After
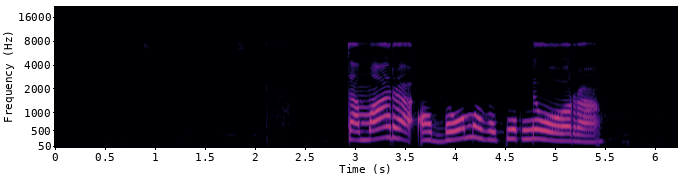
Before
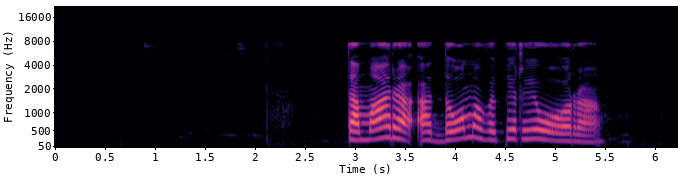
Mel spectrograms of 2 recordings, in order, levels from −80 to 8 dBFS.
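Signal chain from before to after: 3.6–4.78 steep low-pass 850 Hz 48 dB/oct; limiter -18 dBFS, peak gain reduction 11 dB; gain -6 dB

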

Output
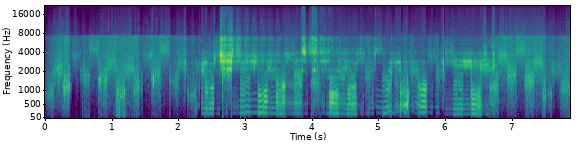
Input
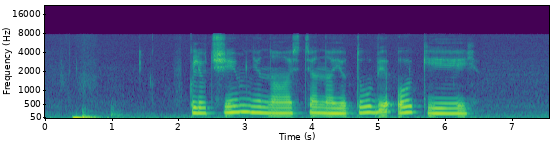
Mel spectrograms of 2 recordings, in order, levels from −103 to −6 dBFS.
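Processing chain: local time reversal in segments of 90 ms; compressor 3:1, threshold -33 dBFS, peak gain reduction 12.5 dB; sample leveller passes 2; auto swell 0.31 s; thin delay 0.115 s, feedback 76%, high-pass 2500 Hz, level -15 dB; speed mistake 25 fps video run at 24 fps; maximiser +27.5 dB; stepped high-pass 7.5 Hz 860–4400 Hz; gain -12.5 dB

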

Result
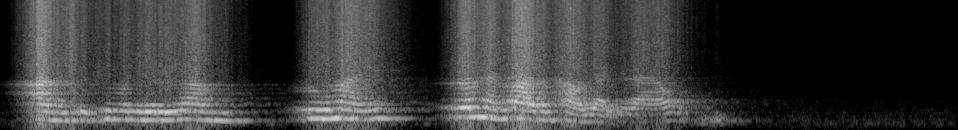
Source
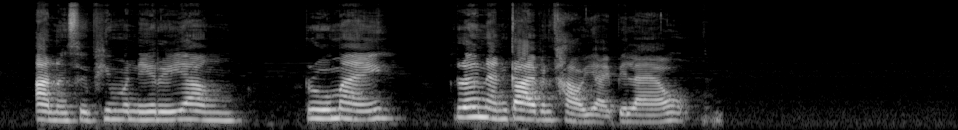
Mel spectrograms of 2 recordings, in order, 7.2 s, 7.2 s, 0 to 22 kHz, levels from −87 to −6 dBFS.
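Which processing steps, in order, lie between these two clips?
spectral swells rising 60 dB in 0.32 s; 4.63–5.09 HPF 980 Hz 6 dB/oct; two-slope reverb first 0.66 s, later 2.7 s, from -25 dB, DRR 6 dB; flange 1.8 Hz, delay 4.5 ms, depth 8.5 ms, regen -62%; clock jitter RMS 0.091 ms

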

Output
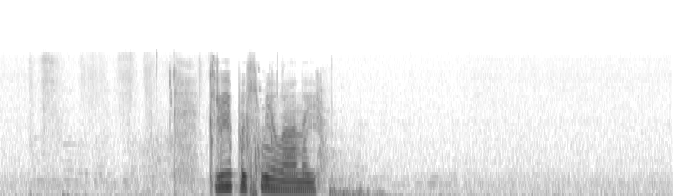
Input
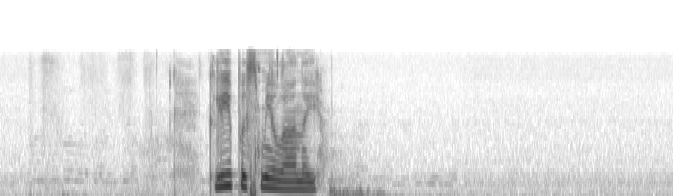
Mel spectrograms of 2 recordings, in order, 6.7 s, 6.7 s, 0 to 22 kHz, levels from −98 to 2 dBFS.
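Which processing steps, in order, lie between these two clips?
harmoniser -7 st -3 dB; treble ducked by the level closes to 1500 Hz, closed at -23.5 dBFS; gain -4.5 dB

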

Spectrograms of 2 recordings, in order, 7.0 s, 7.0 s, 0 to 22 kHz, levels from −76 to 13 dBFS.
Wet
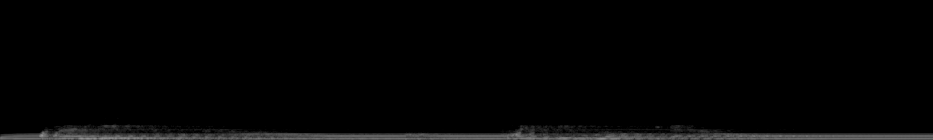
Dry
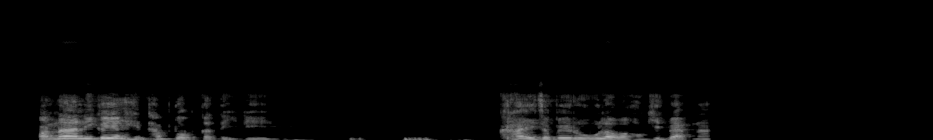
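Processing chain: bell 110 Hz -9.5 dB 0.93 oct; notch 870 Hz, Q 14; in parallel at 0 dB: limiter -19.5 dBFS, peak gain reduction 11.5 dB; on the sum: buzz 100 Hz, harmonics 19, -37 dBFS -3 dB/oct; requantised 6-bit, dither none; vocal tract filter u; on a send: darkening echo 97 ms, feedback 77%, low-pass 3400 Hz, level -5.5 dB; on the sum: auto-wah 400–1900 Hz, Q 4.4, up, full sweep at -30 dBFS; lo-fi delay 0.103 s, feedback 35%, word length 13-bit, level -9 dB; gain +15.5 dB

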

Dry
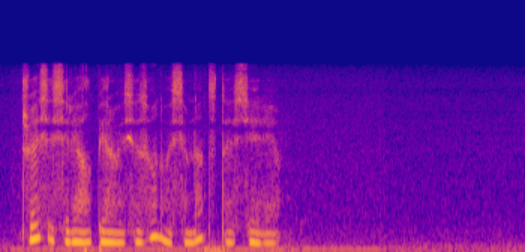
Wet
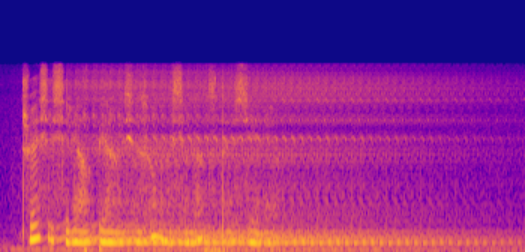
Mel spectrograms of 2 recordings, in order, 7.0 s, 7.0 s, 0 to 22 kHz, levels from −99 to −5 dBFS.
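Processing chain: swelling echo 0.115 s, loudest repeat 8, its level -16.5 dB; gain +6 dB

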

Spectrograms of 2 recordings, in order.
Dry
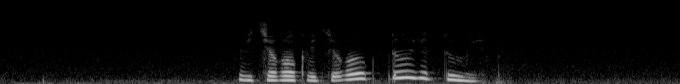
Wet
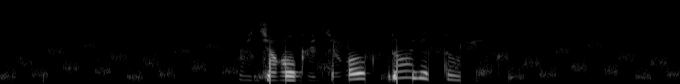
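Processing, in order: harmonic-percussive split harmonic -5 dB; stepped high-pass 6.3 Hz 340–2300 Hz; gain -3.5 dB

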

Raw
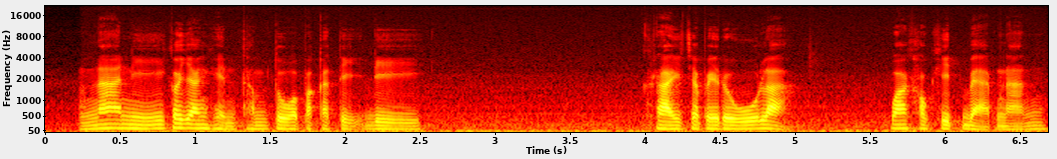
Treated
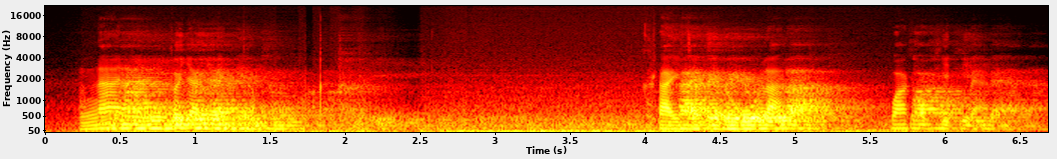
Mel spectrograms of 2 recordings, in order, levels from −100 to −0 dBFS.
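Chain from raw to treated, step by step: ending faded out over 1.39 s; tilt shelf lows +5.5 dB, about 1300 Hz; 1.52–4.1 negative-ratio compressor -32 dBFS, ratio -1; plate-style reverb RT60 1.1 s, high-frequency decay 0.85×, pre-delay 0.115 s, DRR -2 dB; gain -1 dB

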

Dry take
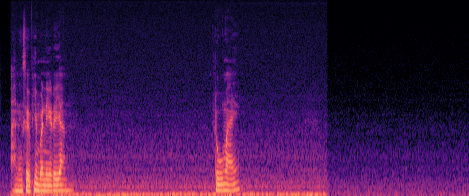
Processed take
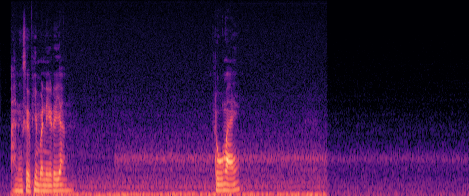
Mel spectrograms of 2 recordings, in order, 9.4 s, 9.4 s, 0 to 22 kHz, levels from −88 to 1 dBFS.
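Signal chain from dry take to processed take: bell 750 Hz -2 dB 0.42 oct, from 2.28 s +14 dB; gain -2.5 dB

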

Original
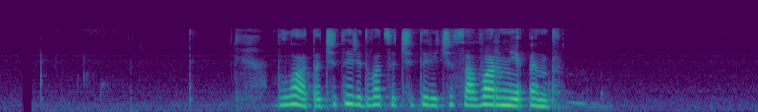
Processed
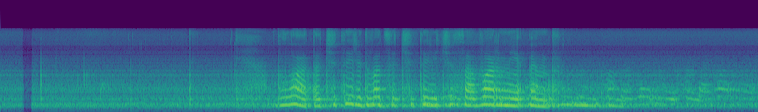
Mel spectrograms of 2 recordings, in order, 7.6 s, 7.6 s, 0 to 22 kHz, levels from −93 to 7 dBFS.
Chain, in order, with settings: per-bin compression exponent 0.4; delay with a stepping band-pass 0.78 s, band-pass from 300 Hz, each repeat 0.7 oct, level -5 dB; gain +4 dB

